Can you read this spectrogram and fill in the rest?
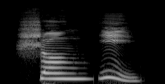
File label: "shengyi", chinese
